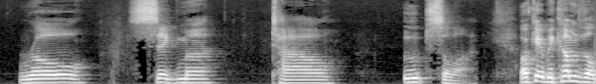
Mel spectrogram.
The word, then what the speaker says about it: tau: the next letter is tau and tau looks just like the English tea and it's pronounced like the English tea so the Tau is pronounced like the T in the word talk okay after the tau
